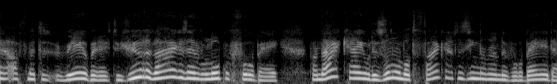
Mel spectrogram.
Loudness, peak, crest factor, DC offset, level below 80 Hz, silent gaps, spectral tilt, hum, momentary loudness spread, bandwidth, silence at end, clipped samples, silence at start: -18 LUFS; -4 dBFS; 14 dB; under 0.1%; -52 dBFS; none; -8 dB/octave; none; 9 LU; 12.5 kHz; 0 s; under 0.1%; 0 s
